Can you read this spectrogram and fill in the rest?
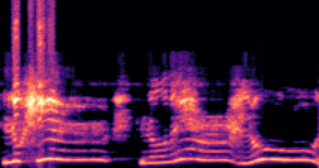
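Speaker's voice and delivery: very high squeaky talking bird; parrot voice. Retold or imitated. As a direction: squawk it like a parrot. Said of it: "She'd be like".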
